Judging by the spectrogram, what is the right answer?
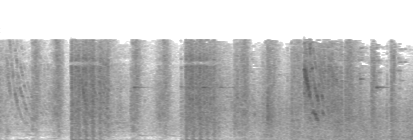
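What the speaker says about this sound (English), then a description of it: "But I'm getting shot." Sustained gunfire in the Fortnite battle royale video game, bursts of rapid shots and fusillades filling the whole stretch loudly with little pause, under faint game noise.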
